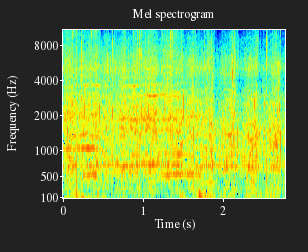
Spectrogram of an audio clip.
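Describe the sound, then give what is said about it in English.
Audience applause at a live event in Washington DC: dense, steady clapping that fills the whole stretch at an even level, with a faint murmur of crowd noise underneath. “let's have another hand for Stevie Ray from Seeing the Holy Atheist.”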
